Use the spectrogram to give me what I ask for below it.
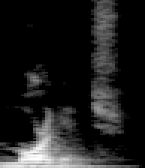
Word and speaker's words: mortgage: letter is silent here it's the T the first syllable is more and the second is gitch so mortgage number 27 is this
